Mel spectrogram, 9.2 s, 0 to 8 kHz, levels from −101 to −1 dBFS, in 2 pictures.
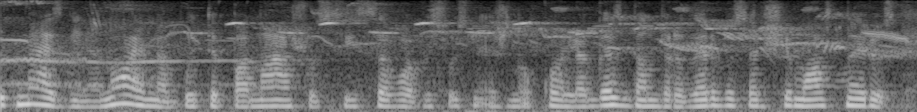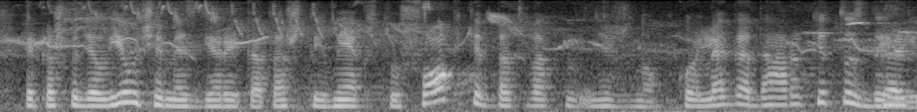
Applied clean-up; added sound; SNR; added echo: none; Bird vocalization, bird call, bird song; 12 dB; reverberation time 0.6 s.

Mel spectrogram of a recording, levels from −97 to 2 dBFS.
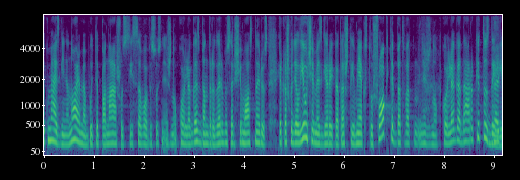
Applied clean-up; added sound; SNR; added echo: none; none; none; none.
